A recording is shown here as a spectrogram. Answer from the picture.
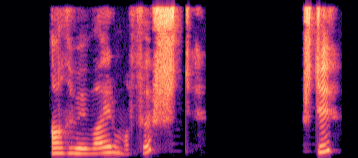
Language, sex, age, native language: Icelandic, female, 8, Icelandic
